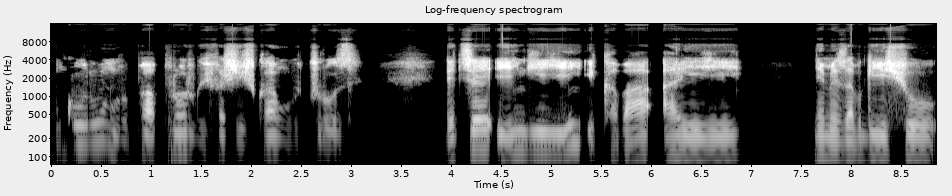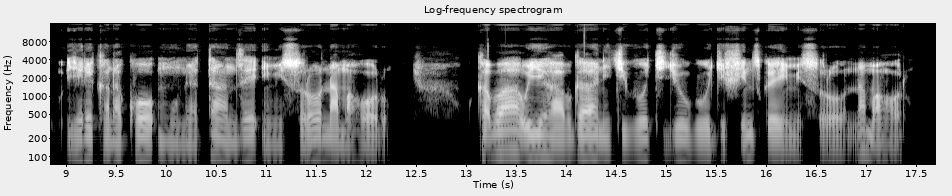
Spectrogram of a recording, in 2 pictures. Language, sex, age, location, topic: Kinyarwanda, male, 18-24, Kigali, finance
